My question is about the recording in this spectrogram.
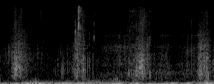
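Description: Footsteps: about four evenly spaced steps.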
